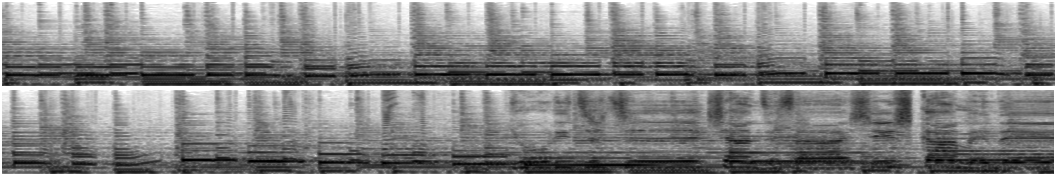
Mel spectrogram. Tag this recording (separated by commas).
Music, Traditional music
